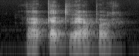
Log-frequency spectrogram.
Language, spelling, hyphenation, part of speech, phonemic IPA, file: Dutch, raketwerper, ra‧ket‧wer‧per, noun, /raːˈkɛtˌʋɛr.pər/, Nl-raketwerper.ogg
- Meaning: rocket launcher (explosive projectile weapon)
